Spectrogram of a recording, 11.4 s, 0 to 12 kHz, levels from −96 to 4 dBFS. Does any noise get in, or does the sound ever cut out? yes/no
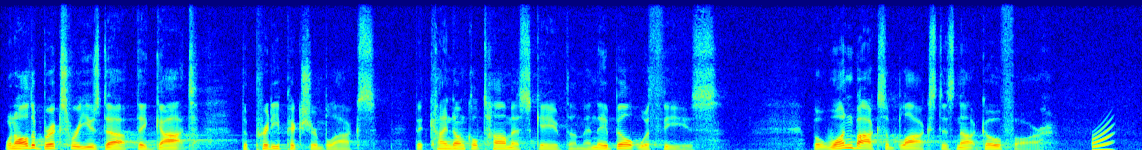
yes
